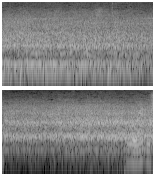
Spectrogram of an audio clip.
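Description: Stadium crowd cheering after a touchdown, then an abrupt switch about three seconds in to a thinner, steadier crowd noise.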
